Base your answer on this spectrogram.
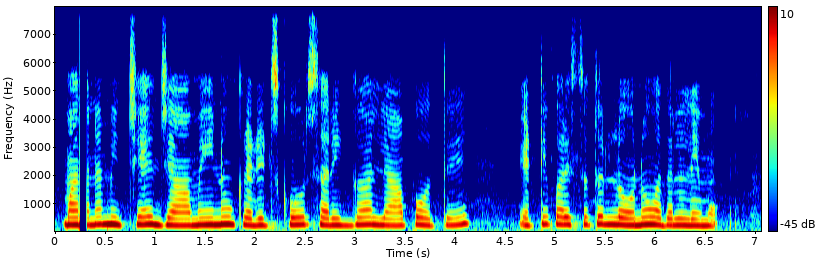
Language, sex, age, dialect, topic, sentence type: Telugu, female, 18-24, Telangana, banking, statement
